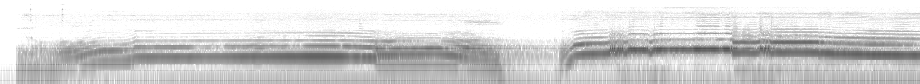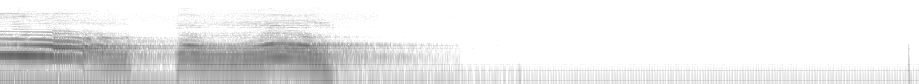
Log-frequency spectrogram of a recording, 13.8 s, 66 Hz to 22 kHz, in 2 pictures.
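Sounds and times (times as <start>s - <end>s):
coyote wolf: 0.1s - 9.8s.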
